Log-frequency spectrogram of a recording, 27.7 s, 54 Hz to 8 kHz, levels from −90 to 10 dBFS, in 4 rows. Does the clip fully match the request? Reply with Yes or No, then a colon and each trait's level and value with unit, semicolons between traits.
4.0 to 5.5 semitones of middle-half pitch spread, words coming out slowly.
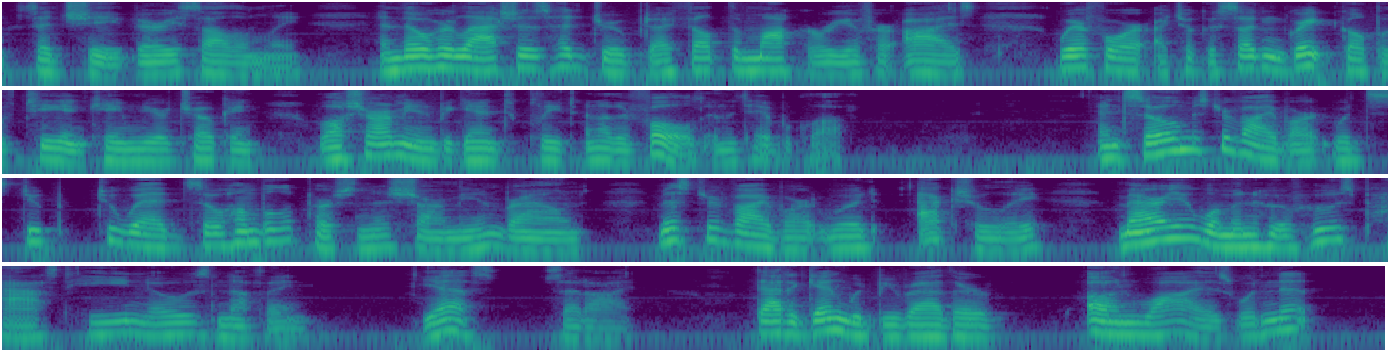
No: average, 4.3 semitones; average, 175 wpm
